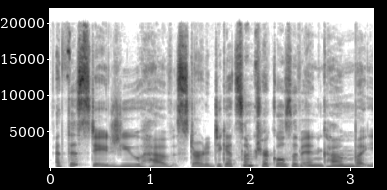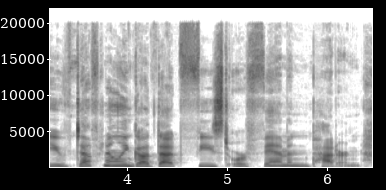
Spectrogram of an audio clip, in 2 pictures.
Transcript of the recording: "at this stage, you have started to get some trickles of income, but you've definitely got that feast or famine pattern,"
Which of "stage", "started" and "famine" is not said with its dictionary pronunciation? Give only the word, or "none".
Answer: none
